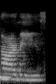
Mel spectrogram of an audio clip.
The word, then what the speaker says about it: nadis: I'm terrible at remembering the pronunciation. Is it Nadis or Nuddies? Nadis.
